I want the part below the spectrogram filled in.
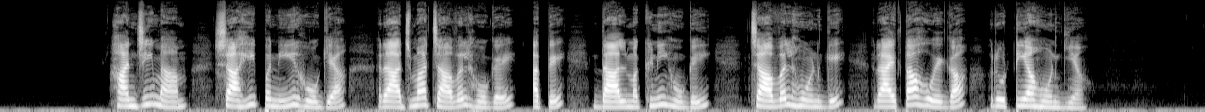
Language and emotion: Punjabi, neutral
